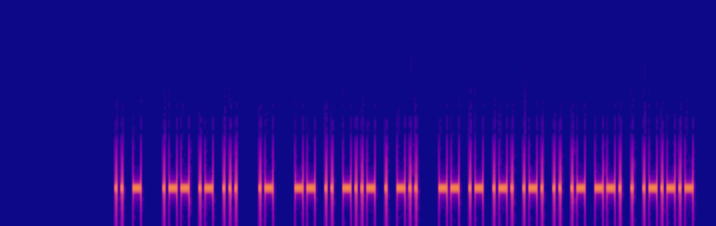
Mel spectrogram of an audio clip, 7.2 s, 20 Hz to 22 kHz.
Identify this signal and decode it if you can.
Morse code, heard as a keyed tone, about 40 wpm, 700 Hz. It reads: IT WAS A MIXED MARRIAGE.
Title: Sentences from Top 1500 Words 40wpm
